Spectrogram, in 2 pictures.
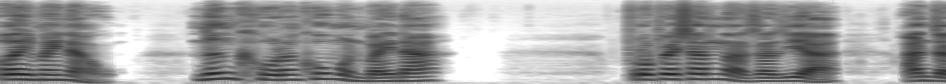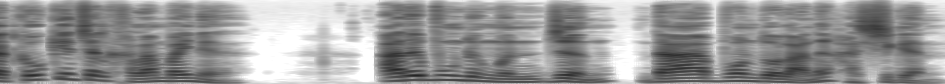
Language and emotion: Bodo, surprised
